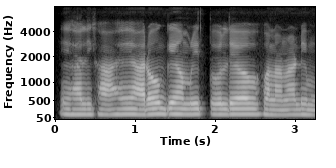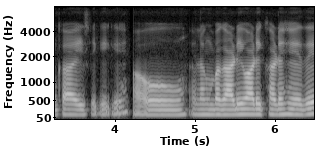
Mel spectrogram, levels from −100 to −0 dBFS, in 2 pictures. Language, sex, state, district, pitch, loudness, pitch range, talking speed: Chhattisgarhi, male, Chhattisgarh, Rajnandgaon, 140 Hz, -28 LUFS, 135-140 Hz, 165 wpm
